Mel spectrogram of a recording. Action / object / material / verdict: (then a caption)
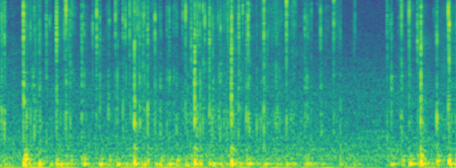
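tap / low-profile keyboard with aluminium body and plastic keys / aluminium, plastic / none. A compact Apple keyboard with a silver aluminium body and white plastic keys, resting on a wooden desk, is typed on with the fingertips of both hands. A steady run of quick, light key taps gives short bright clicks over soft low thuds, each dying away almost instantly.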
